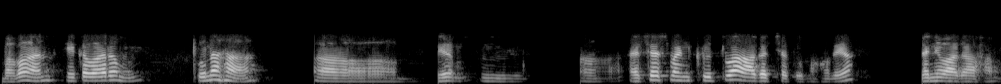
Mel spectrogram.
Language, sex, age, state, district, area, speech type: Sanskrit, male, 60+, Telangana, Hyderabad, urban, conversation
